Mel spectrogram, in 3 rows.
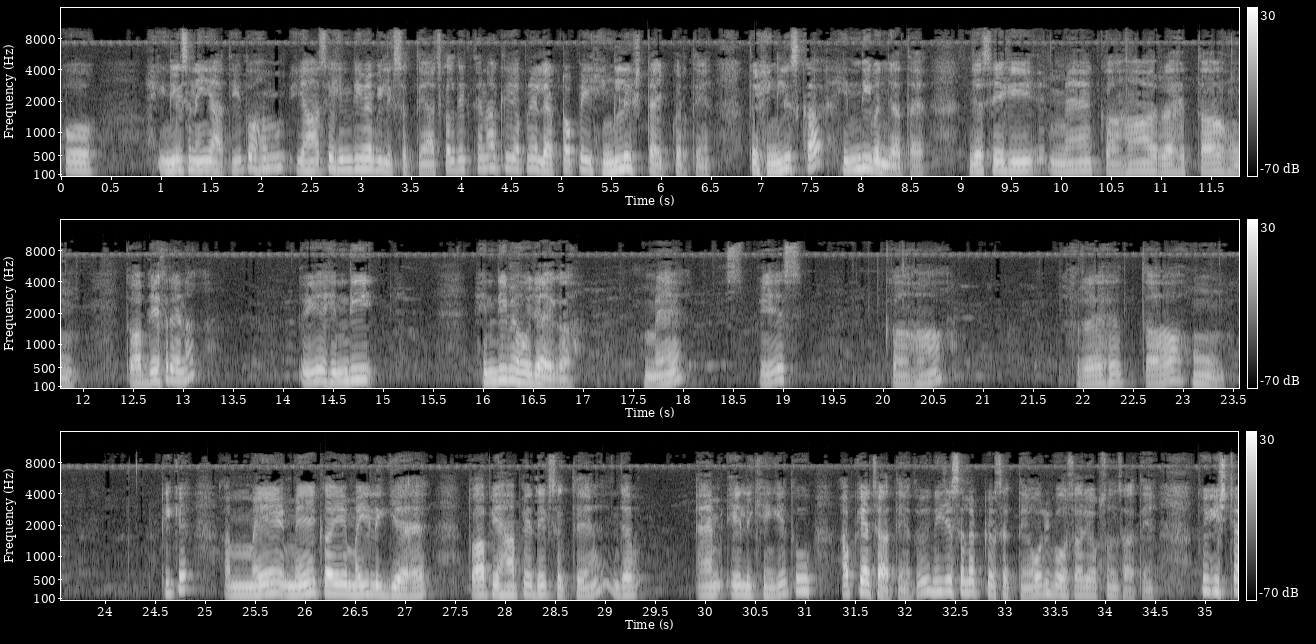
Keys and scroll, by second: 5.8 Right, 7.6 space, 11.7-14.8 typing, 16.5 Return, 18.2 BackSpace, 19.3-20.6 typing, 21.8-26.2 typing, 26.6 Return, 30.2 BackSpace, 31.6-32.8 typing.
